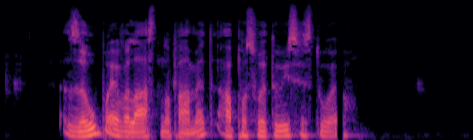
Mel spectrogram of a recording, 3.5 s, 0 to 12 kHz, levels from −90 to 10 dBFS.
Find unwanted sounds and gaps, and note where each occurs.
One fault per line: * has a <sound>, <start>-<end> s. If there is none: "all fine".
* has a dropout, 2.5-2.6 s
